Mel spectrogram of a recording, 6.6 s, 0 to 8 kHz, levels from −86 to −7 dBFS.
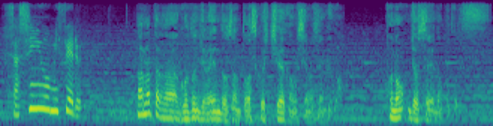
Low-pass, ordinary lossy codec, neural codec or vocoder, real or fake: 7.2 kHz; none; vocoder, 44.1 kHz, 128 mel bands every 256 samples, BigVGAN v2; fake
